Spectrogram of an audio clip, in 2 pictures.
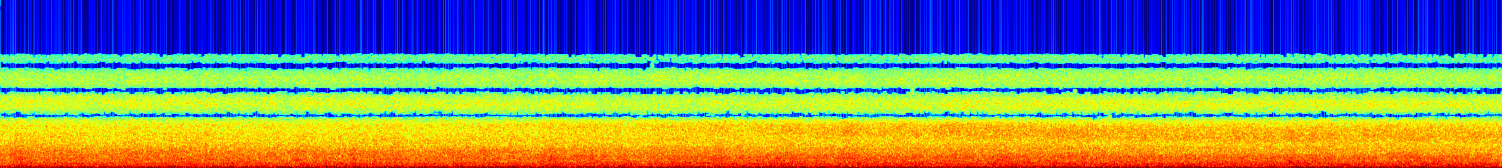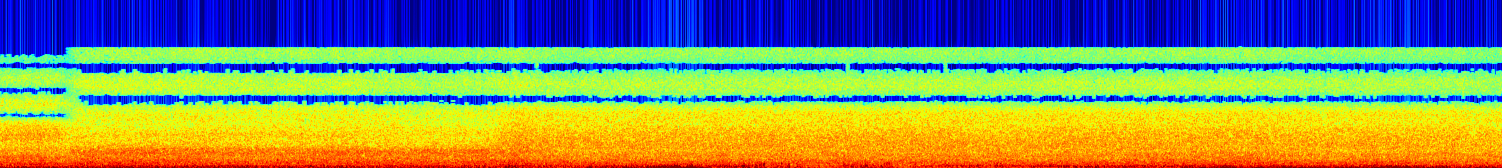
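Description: River whitewater rushing over falls and around boulders, a steady, loud wash of water noise. About two-thirds of the way through, a brief low rumble rises above it.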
